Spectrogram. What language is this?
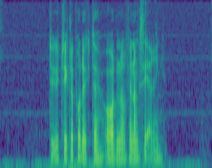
Norwegian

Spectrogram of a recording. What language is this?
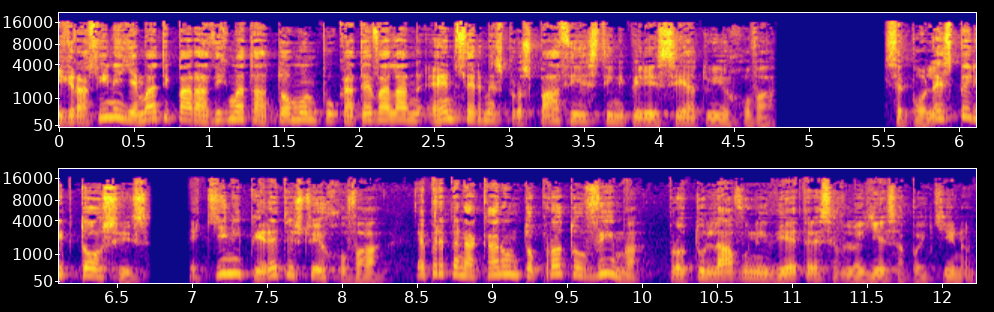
Greek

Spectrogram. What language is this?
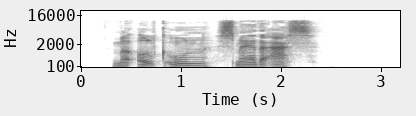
Manx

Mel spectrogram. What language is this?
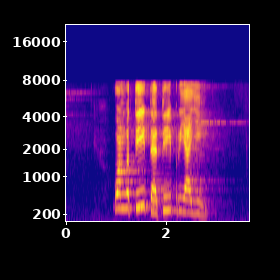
Javanese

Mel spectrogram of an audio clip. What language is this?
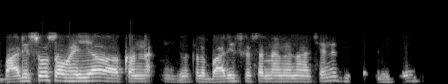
Maithili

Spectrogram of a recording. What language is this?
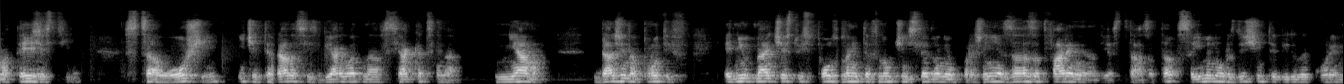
Bulgarian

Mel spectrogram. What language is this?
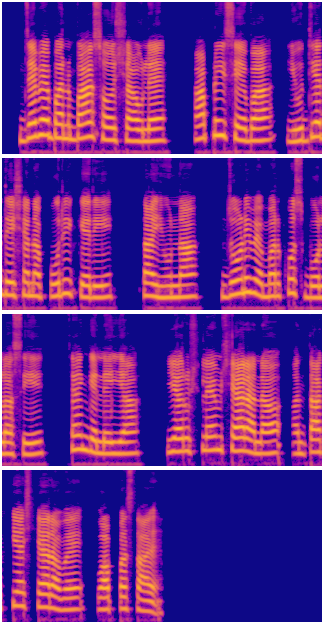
Kullu Pahari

